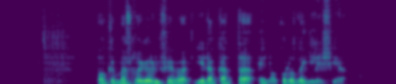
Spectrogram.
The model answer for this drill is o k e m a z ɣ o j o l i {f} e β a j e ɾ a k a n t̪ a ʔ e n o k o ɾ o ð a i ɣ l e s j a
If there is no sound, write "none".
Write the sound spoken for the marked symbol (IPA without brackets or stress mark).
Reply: f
